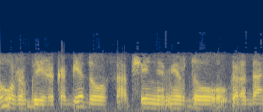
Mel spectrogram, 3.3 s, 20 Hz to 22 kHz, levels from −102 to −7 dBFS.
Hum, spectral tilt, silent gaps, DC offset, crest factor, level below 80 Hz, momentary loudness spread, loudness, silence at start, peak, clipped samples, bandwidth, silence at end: none; -3 dB/octave; none; under 0.1%; 14 dB; -56 dBFS; 3 LU; -18 LUFS; 0 s; -4 dBFS; under 0.1%; 3.9 kHz; 0 s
